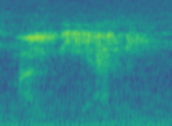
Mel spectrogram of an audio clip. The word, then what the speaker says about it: Mobiak: It's pronounced Mobiak, so it would be spelled M-O-B-I-A-K, Mobiak.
